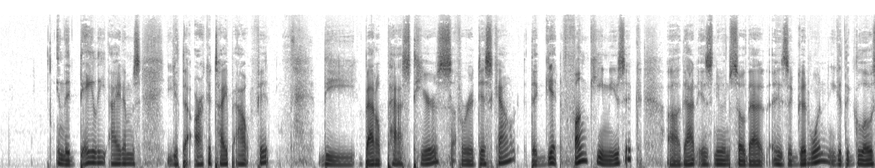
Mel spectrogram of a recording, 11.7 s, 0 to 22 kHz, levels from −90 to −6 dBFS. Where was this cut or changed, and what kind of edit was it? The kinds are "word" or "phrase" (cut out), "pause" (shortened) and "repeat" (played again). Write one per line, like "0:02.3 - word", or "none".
0:04.8 - word
0:06.0 - word
0:09.7 - phrase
